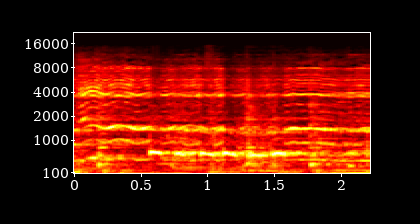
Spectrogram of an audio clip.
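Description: Live Bukharian wedding band music: a singer's ornamented, wavering held notes over a steady band backing with frame drums.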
